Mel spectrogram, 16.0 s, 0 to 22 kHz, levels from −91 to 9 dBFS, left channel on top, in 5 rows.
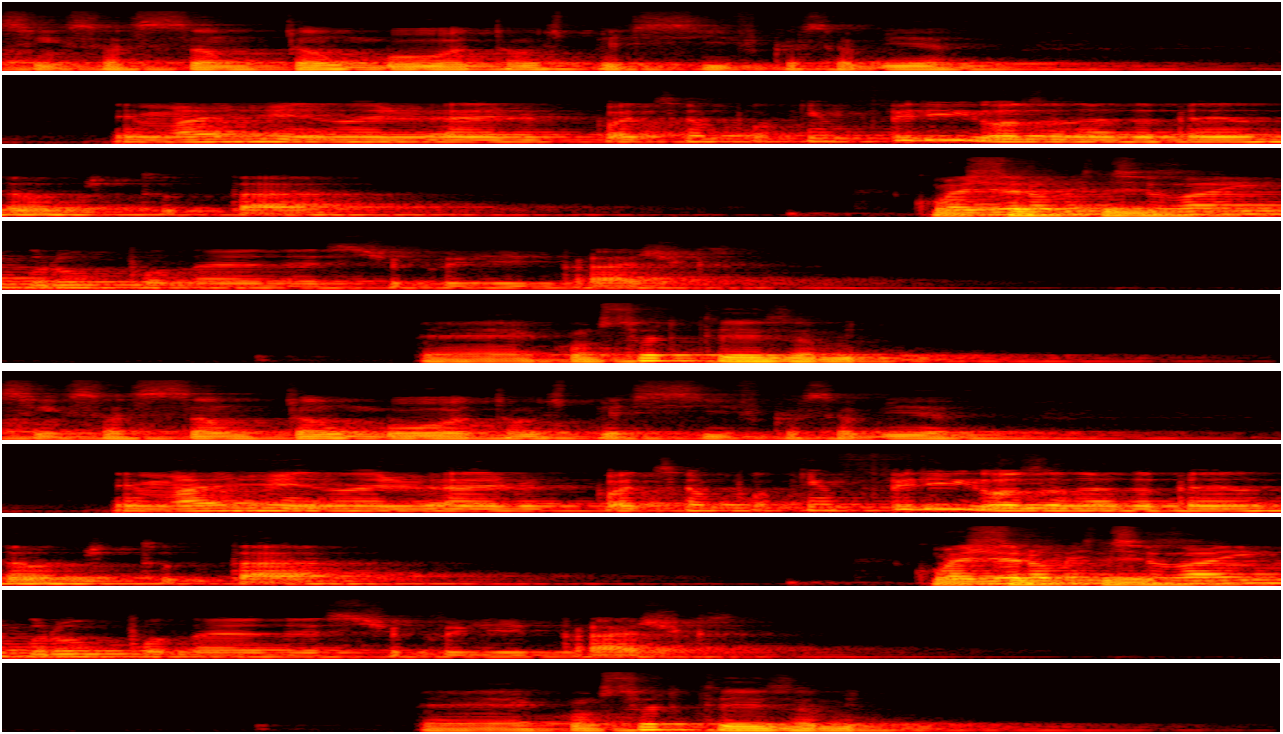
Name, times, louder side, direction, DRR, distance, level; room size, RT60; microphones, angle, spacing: voice 1, 0.0-2.4 8.7-9.3 13.8-14.9, left 1 dB, 10° left, 6 dB, 0.4 m, -31 dB
voice 2, 3.5-7.3 8.7-11.3, right 1 dB, 20° right, 3 dB, 0.9 m, -33 dB
12.5 x 4.5 x 7.3 m, 1.1 s
head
